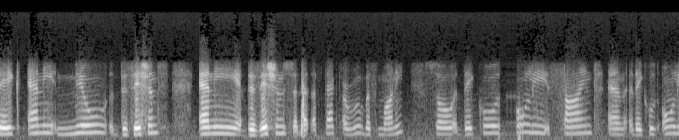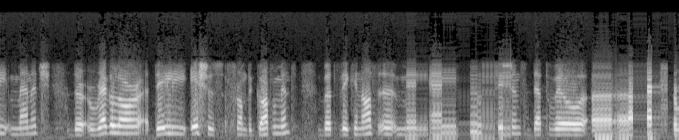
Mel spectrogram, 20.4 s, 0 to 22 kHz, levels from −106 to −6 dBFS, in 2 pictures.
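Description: From 7.48 to 7.86 s, 16.27 to 17.85 s and 19.12 to 20.38 s, the sound turns into a rigid metallic buzz at 50 Hz. This is robotic sound from repeated short buffers, likely caused by a 20 ms slice being replayed in place of most of the missing audio. The fixed pitch that overrides the material distinguishes it from plain dropouts or stutter.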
